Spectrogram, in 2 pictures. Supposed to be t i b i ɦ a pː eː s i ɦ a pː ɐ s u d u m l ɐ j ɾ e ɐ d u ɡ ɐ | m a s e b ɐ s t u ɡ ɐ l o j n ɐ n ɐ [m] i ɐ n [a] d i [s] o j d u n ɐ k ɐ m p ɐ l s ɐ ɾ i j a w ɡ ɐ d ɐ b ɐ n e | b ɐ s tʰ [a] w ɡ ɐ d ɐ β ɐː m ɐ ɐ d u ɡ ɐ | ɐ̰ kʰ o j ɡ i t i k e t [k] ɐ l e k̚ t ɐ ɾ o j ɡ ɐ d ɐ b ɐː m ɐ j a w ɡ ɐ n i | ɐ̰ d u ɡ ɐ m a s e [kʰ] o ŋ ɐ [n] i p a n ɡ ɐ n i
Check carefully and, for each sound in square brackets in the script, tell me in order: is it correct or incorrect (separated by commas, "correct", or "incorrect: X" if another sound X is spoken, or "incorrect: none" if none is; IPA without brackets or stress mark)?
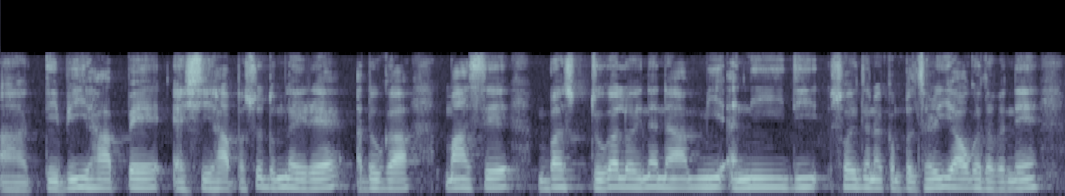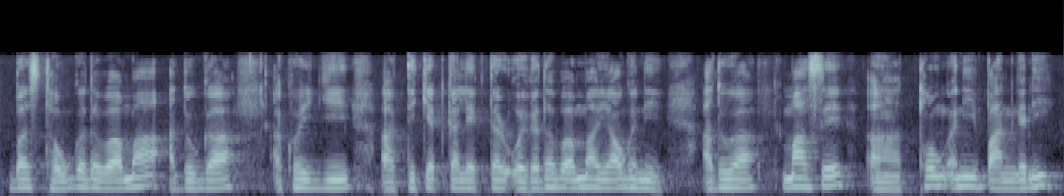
correct, incorrect: i, correct, incorrect: ɐ, correct, incorrect: tʰ, correct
